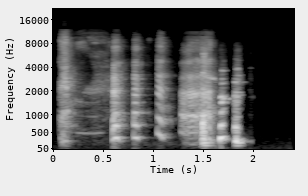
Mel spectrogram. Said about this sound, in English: I'm so sorry about the cough.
